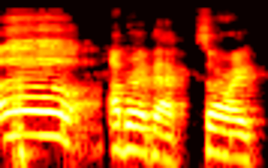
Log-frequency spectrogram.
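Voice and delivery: imitating the actor caught out, hurrying off; sheepish actor. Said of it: "He goes".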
